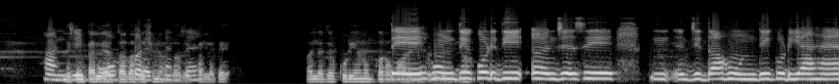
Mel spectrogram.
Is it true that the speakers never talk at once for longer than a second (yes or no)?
no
